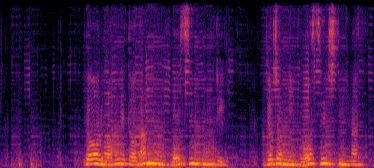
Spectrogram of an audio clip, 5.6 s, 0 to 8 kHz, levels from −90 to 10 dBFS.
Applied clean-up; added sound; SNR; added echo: neural separator model SepFormer DNS4.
